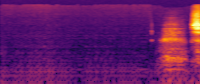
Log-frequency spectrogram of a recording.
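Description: Near silence, then a short intake of breath near the end as speech begins.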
